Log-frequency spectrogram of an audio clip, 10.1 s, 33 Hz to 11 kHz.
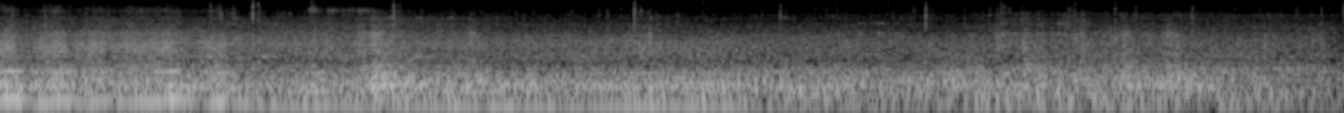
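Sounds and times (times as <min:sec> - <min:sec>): burning waste crackling: 0:00.0 - 0:10.0.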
